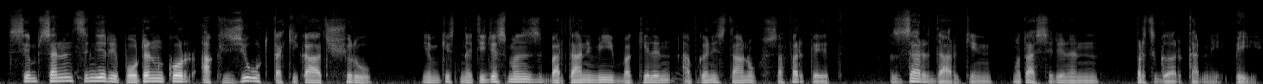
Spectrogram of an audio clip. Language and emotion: Kashmiri, neutral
